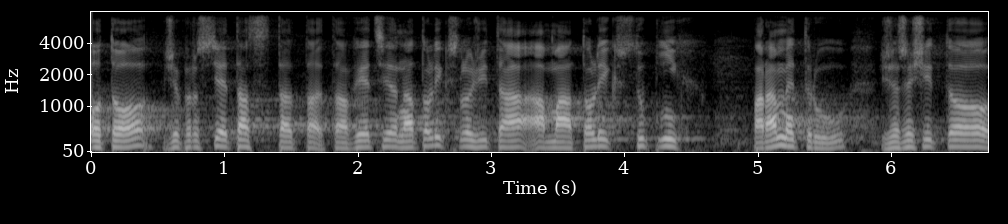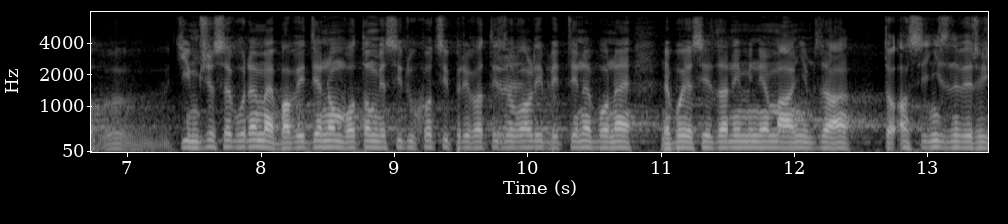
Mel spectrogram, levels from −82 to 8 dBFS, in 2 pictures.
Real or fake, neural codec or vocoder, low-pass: real; none; 7.2 kHz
